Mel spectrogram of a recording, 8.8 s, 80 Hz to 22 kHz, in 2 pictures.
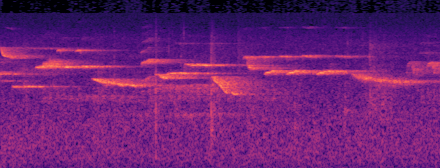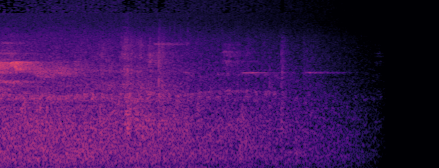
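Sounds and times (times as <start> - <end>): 
White-browed shortwing singing high whistles and slurred notes: 0.0 - 5.1.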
